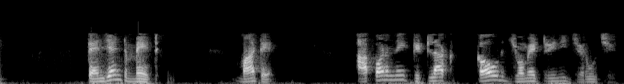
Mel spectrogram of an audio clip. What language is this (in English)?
Gujarati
